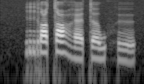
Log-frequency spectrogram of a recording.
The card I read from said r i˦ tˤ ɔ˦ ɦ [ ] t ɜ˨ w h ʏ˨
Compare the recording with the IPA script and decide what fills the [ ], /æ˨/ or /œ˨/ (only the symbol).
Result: æ˨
